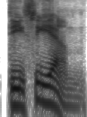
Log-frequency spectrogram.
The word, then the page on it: DCM: American English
